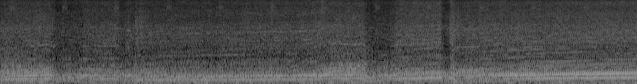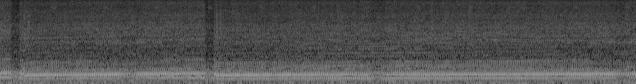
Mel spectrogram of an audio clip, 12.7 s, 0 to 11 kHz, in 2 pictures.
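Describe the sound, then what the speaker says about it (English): The engine of a Ginetta P1 Gen 2 prototype race car in the AMS2 racing game drones continuously at high revs, climbing in pitch through gear after gear with brief dips at each upshift, loud and steady throughout. "So we're in the Ginetta P1 Gen 2, handles like a dream"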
